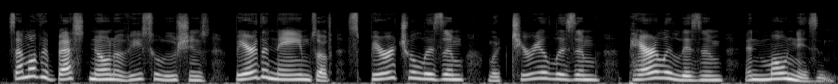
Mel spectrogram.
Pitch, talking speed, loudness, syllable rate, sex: 230 Hz, 120 wpm, -17 LUFS, 4.8 syllables/s, female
